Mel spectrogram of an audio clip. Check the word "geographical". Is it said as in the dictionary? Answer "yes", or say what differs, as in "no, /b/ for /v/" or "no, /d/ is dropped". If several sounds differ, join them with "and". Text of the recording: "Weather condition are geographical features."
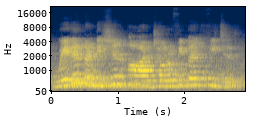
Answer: no, /p/ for /f/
